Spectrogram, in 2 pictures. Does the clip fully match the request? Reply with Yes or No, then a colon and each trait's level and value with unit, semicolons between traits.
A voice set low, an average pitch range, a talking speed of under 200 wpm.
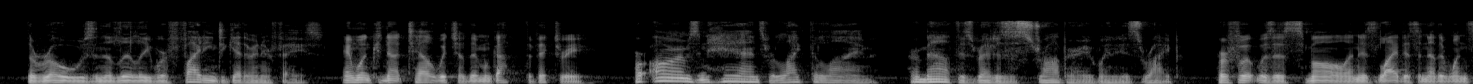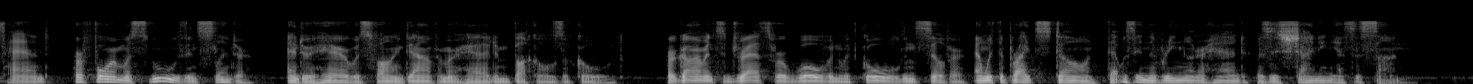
No: very low, 80 Hz; average, 3.8 semitones; fast, 205 wpm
